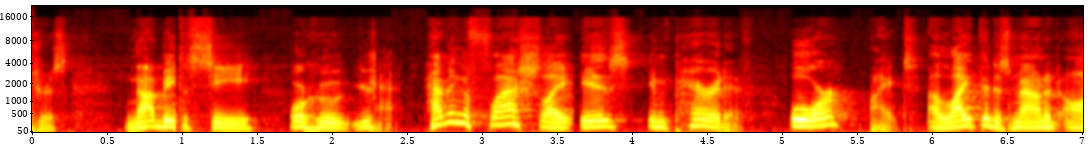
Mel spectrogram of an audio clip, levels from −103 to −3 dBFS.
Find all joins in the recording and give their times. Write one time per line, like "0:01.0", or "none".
0:01.0
0:01.7
0:02.3
0:03.6
0:05.6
